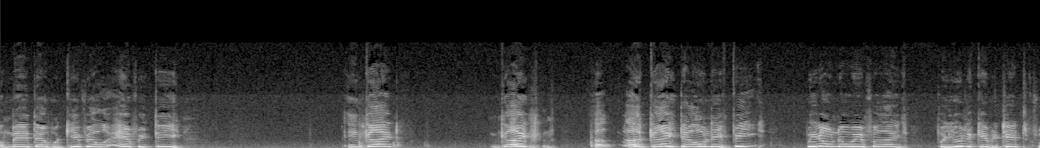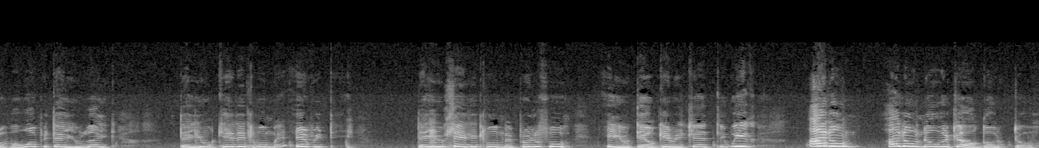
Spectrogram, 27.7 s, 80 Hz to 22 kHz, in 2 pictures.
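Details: 29-year-old man with cerebral palsy since birth, born at five months' gestation, speaking about his life and disability; finding: dysarthric speech in cerebral palsy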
